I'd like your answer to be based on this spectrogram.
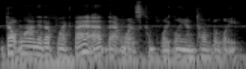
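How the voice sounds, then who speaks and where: Speaking briskly in an extremely low voice, a middle-aged woman hosts a quilting video and walks through a block in her home sewing room. She's folksy and chatty as she works, with slight hiss or hum in the background.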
